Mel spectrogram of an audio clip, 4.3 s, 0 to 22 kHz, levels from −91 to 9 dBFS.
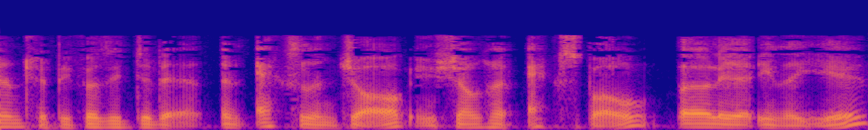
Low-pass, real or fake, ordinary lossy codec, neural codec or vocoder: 7.2 kHz; fake; MP3, 32 kbps; codec, 16 kHz, 2 kbps, FunCodec, trained on LibriTTS, 25 frames a second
